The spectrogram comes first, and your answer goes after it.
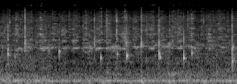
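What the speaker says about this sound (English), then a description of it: "I'm just going to add 2 eggs. Give them a little whisk." Two eggs whisked in a bowl over butter, a quick rhythmic series of light metallic ticks and swishes, close and steady for the whole stretch, without any voices.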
